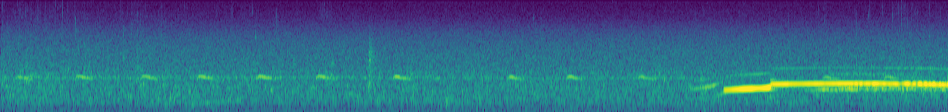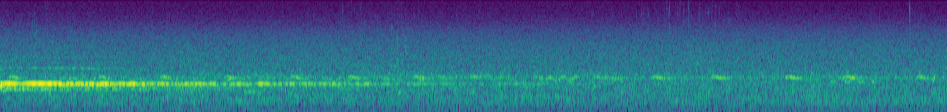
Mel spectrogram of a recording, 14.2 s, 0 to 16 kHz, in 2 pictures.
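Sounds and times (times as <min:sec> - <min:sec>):
quiet hiss: 0:00.0 - 0:14.2
common loons wailing in a duet: 0:05.4 - 0:10.2.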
